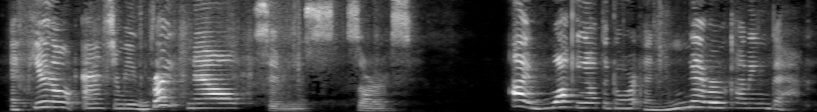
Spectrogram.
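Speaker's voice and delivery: high, loud, huffy teacher voice; a frazzled teacher demanding respect; indignant teacher. Acted. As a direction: schoolteacher scolding children, high and indignant. Miss Zarves threatens principal.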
